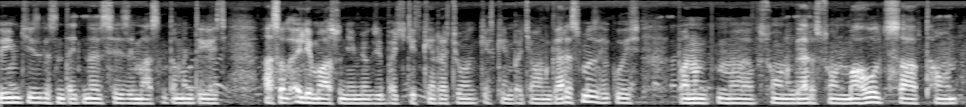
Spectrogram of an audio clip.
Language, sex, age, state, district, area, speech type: Kashmiri, male, 18-30, Jammu and Kashmir, Baramulla, urban, spontaneous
